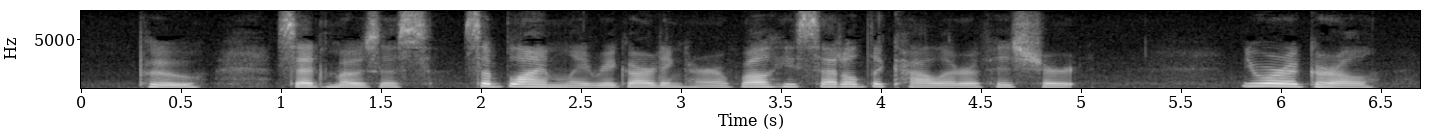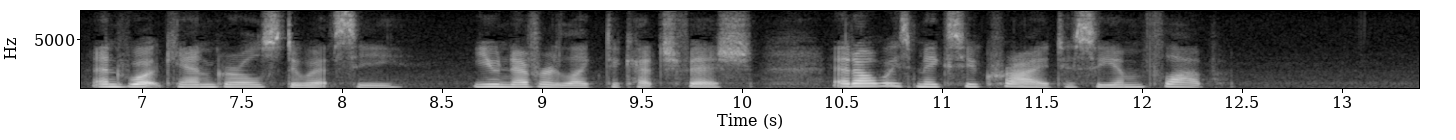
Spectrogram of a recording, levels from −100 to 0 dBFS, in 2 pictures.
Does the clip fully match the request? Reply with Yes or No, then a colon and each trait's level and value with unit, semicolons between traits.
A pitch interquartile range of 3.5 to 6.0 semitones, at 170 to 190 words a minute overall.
Yes: average, 4.0 semitones; average, 175 wpm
